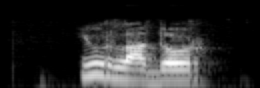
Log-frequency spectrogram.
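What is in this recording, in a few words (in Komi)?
"юрладор" Komi, male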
